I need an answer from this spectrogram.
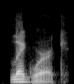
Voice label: "legwork", American

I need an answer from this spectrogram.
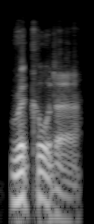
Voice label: "recorder", British

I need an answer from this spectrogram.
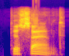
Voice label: "descent", American

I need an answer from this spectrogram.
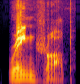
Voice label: "raindrop", American

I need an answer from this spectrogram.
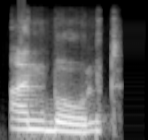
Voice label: "unbolt", Indian

